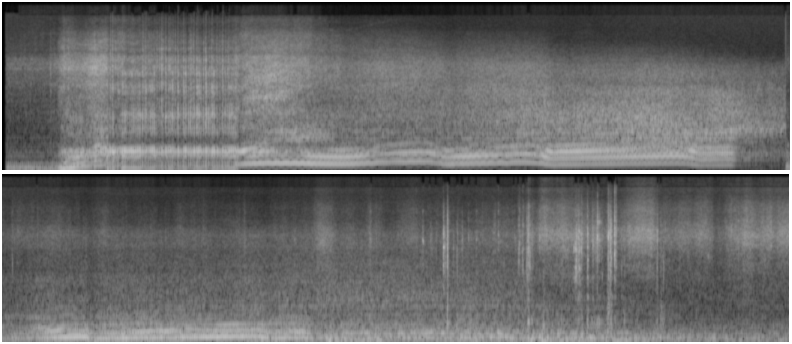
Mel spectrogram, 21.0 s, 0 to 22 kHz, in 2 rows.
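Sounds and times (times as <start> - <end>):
car engine revving: 0.2 - 19.0.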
